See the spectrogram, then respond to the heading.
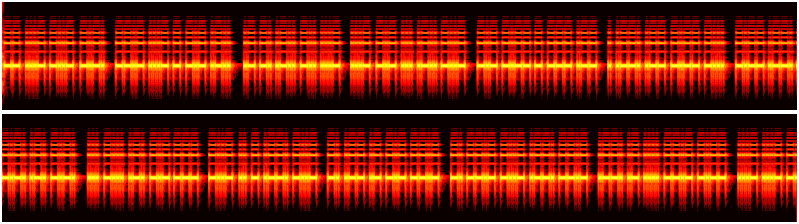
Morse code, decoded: … QVTKL ANLDV VKSLX KYTOW EPWYB YPCRC SBRKO XITPX NWAKQ NQXPQ PAHQY …

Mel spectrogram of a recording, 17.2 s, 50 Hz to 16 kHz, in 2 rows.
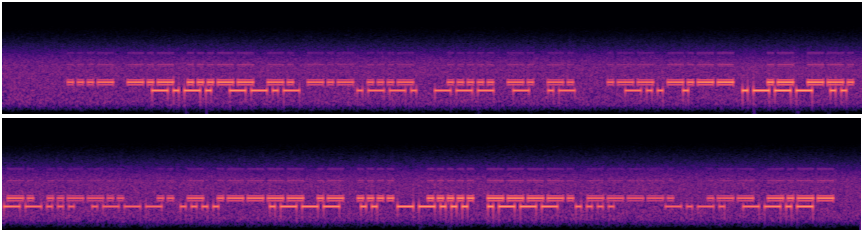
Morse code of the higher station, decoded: VK3NKV 5NN WY AGN? IT1AH 599 WY

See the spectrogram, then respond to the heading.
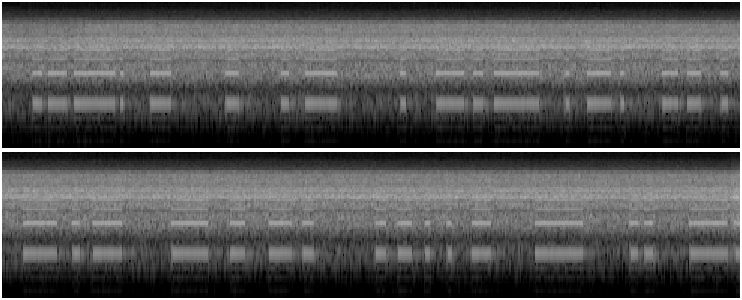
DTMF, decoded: none

